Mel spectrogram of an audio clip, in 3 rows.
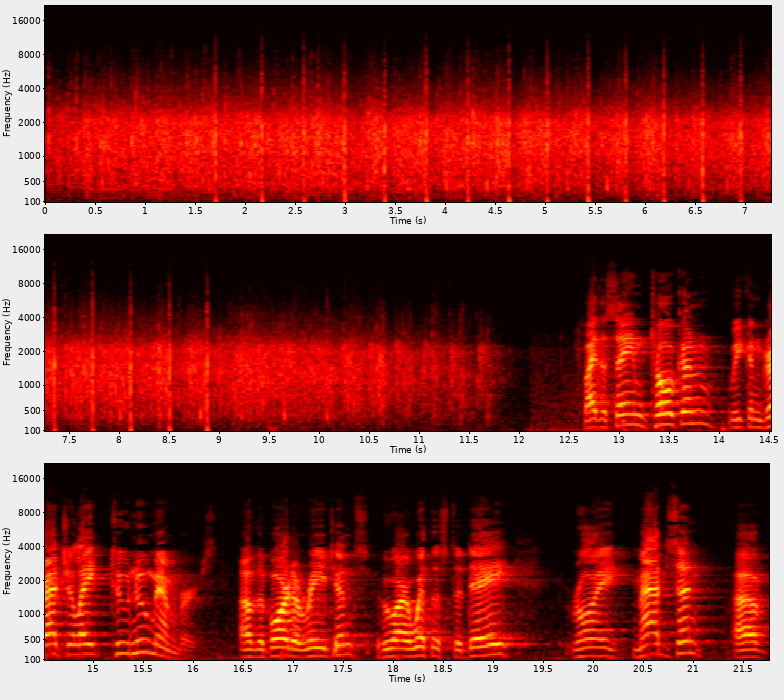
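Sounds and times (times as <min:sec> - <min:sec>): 
round of applause: 0:00.0 - 0:12.1
speech: 0:12.7 - 0:21.7.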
